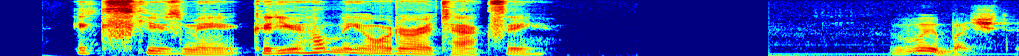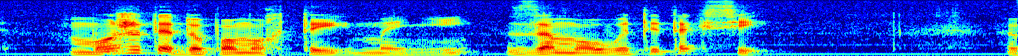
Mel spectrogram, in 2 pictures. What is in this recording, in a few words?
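Ukrainian, Excuse me could you help me order a taxi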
